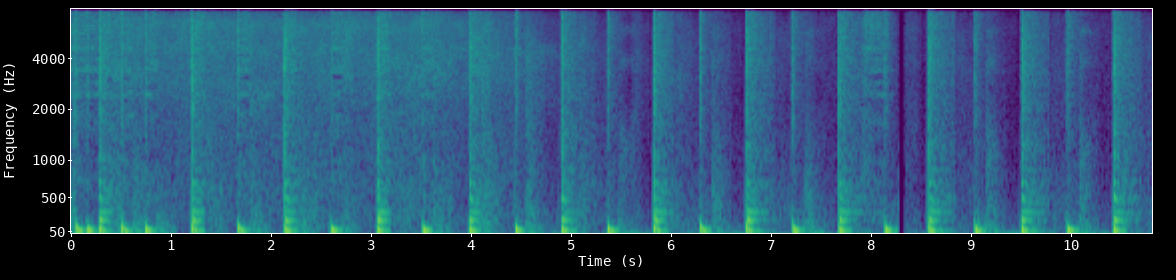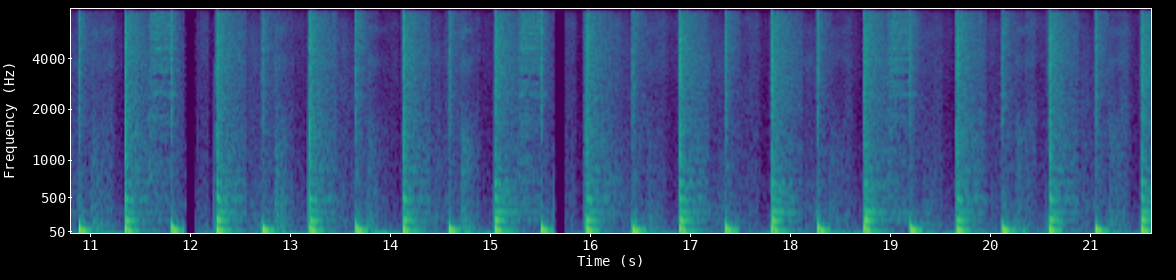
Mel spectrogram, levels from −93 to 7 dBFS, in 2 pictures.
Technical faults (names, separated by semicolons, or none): sound chopped by the voice detector; comfort noise in place of the background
